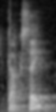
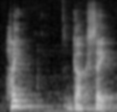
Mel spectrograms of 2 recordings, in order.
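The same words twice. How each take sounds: First: "gakusei." lifted upward at the end like a question; rising question. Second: Said in the usual way. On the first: Shown as a demonstration. Teacher models asking a classmate about being a student, rising tone. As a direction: ask "gakusei." with a questioning rise. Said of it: "with a bit of a rising intonation". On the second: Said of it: "the person could respond".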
